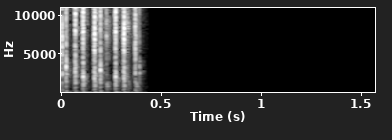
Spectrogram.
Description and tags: TYPING-FLOURISH-SHORT
Typing quickly on a mechanical keyboard.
